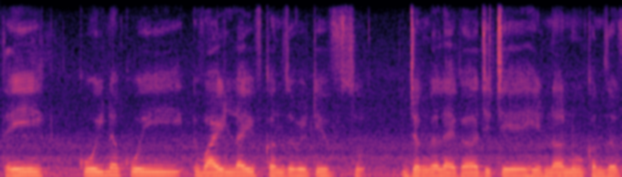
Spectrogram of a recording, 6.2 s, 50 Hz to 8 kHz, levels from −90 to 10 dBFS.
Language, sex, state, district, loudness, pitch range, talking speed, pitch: Punjabi, male, Punjab, Fazilka, -14 LUFS, 135-150 Hz, 125 wpm, 140 Hz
